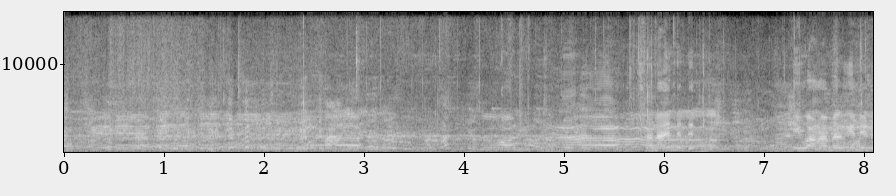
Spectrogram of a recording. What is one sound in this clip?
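Men and women chatter close by in a small crowd.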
